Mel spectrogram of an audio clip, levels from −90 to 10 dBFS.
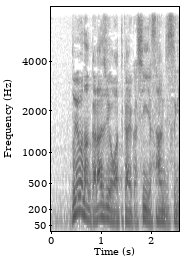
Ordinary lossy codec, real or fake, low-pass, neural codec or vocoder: none; real; 7.2 kHz; none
